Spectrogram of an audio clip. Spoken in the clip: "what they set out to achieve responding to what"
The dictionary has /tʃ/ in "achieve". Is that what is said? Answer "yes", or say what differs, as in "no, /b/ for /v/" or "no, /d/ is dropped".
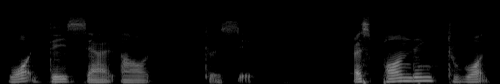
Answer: no, /s/ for /tʃ/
